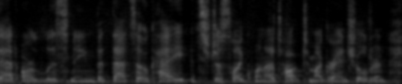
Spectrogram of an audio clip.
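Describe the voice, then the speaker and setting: Here a woman speaks loudly, with a passionate tone. Her pitch variation is ordinary. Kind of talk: livestream teaching. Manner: loud, passionate.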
